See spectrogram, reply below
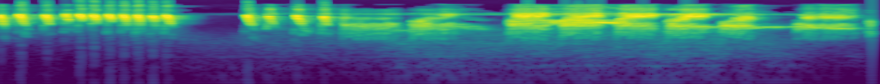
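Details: Sooty-headed bulbul (Pycnonotus aurigaster) song: a quick run of about ten sharp high notes, a brief pause, then a dense, scratchy run of chattering phrases.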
